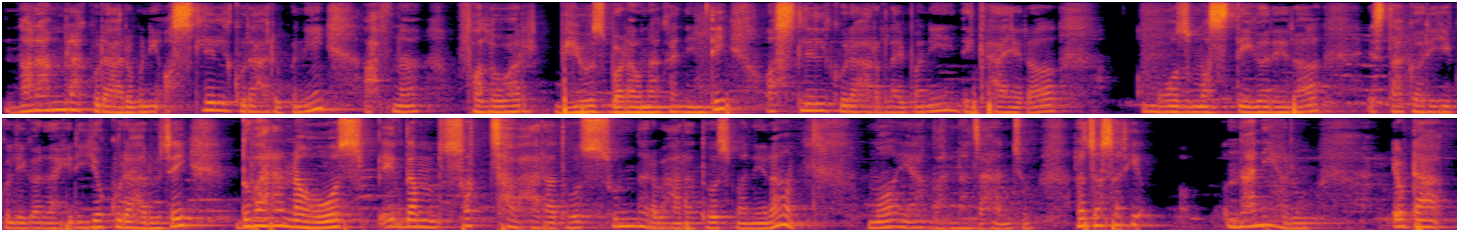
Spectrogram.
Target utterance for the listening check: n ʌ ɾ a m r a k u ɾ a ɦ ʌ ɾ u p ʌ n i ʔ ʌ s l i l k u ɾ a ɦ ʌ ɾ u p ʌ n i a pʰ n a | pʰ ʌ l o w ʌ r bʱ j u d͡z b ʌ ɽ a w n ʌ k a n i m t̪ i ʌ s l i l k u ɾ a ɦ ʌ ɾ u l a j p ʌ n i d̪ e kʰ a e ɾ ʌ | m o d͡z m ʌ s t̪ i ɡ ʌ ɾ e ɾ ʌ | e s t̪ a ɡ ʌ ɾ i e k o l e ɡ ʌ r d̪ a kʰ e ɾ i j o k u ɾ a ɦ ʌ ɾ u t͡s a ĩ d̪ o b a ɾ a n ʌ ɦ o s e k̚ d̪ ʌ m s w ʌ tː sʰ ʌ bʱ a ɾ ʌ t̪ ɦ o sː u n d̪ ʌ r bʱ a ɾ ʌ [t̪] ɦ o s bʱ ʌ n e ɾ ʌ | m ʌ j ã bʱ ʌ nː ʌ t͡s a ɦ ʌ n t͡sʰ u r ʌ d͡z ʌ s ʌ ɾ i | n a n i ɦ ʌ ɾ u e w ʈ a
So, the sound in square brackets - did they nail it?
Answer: yes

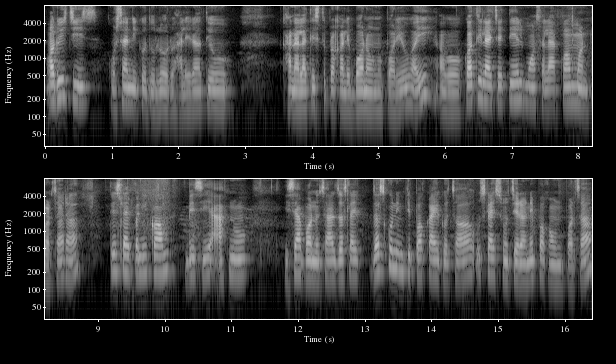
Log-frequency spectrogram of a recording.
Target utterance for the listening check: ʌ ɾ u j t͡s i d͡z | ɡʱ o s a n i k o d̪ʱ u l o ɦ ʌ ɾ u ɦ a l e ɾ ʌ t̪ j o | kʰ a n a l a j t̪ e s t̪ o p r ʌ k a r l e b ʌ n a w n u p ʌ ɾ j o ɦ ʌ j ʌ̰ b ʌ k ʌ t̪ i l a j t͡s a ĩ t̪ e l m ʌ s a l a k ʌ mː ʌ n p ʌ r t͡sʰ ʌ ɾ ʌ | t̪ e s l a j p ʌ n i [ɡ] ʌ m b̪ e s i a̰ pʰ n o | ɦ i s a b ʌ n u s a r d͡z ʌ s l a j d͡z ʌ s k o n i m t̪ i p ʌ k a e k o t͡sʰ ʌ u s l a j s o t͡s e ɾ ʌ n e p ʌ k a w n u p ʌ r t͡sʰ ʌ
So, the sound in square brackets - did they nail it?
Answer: no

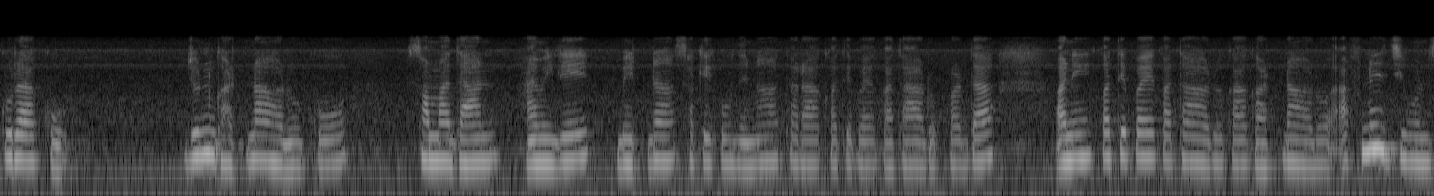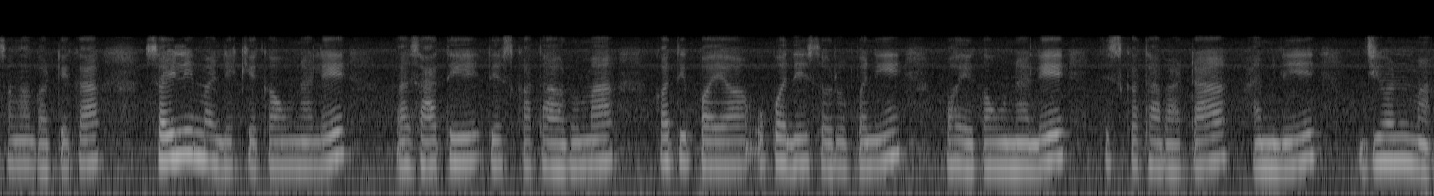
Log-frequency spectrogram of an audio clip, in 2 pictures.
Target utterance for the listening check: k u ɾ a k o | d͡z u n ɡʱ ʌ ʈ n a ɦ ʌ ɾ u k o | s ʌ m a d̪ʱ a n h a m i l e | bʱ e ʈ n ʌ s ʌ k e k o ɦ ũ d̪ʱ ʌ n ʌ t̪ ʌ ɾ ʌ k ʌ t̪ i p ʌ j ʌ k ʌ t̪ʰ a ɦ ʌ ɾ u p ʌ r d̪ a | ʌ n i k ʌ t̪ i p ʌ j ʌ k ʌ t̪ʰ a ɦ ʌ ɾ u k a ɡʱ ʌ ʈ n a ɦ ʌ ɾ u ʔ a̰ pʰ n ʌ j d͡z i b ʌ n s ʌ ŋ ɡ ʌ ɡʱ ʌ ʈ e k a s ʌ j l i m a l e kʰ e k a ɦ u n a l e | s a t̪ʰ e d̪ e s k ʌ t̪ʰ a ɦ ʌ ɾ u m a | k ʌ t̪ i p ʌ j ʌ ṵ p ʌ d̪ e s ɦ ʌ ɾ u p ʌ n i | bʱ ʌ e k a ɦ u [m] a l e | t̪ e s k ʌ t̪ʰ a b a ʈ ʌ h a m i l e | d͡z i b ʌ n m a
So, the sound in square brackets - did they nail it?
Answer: no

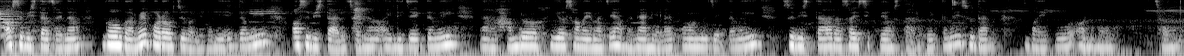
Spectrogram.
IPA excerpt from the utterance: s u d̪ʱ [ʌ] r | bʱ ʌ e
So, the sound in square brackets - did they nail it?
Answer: no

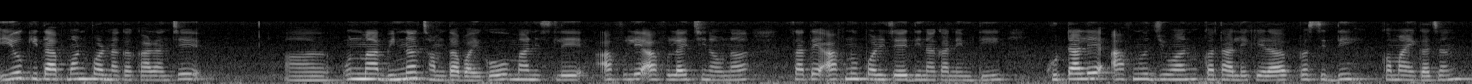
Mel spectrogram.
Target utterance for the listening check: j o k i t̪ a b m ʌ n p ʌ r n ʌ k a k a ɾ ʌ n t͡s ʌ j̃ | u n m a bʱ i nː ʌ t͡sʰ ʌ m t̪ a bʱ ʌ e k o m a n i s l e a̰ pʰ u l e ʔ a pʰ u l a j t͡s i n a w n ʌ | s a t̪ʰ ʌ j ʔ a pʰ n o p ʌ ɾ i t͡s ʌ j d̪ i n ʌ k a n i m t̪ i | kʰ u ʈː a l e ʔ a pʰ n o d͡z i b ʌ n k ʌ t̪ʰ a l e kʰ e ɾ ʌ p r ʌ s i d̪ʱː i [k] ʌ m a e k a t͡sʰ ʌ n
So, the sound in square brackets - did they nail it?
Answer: yes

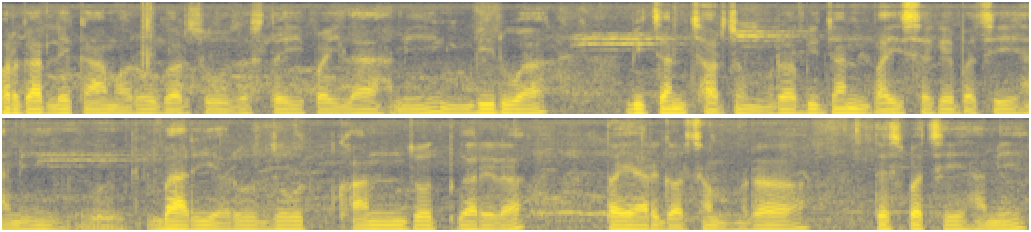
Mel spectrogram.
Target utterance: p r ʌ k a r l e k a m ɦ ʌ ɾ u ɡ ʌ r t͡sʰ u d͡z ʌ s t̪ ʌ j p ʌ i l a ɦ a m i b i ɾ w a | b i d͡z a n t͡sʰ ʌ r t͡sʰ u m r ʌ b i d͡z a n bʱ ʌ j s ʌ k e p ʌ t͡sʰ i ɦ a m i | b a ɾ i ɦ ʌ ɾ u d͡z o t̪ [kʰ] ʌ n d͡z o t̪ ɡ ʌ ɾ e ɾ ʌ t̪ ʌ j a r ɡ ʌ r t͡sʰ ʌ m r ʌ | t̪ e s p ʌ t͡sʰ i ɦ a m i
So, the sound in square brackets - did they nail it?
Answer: yes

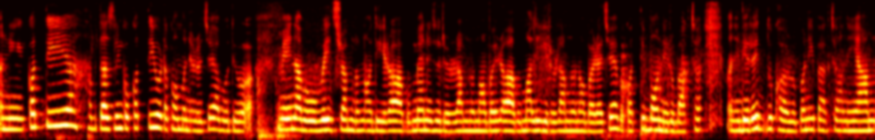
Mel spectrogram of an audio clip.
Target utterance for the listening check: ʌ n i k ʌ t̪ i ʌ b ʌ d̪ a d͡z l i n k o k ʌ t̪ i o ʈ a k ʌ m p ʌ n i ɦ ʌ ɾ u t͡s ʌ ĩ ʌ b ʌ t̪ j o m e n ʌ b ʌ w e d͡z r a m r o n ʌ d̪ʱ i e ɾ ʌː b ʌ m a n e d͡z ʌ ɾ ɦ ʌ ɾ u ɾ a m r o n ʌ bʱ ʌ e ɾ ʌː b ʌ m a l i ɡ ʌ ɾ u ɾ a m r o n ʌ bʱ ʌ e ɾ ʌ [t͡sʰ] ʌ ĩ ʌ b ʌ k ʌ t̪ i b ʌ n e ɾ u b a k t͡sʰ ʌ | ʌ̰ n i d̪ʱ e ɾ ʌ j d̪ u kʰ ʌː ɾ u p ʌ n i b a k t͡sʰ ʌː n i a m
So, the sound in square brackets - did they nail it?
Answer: no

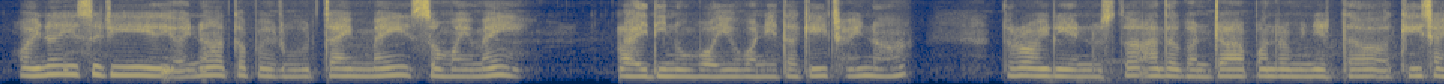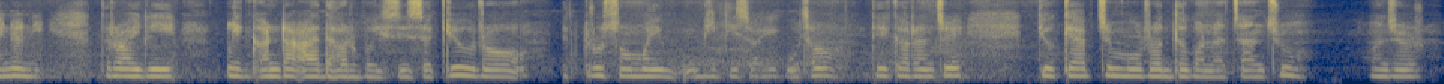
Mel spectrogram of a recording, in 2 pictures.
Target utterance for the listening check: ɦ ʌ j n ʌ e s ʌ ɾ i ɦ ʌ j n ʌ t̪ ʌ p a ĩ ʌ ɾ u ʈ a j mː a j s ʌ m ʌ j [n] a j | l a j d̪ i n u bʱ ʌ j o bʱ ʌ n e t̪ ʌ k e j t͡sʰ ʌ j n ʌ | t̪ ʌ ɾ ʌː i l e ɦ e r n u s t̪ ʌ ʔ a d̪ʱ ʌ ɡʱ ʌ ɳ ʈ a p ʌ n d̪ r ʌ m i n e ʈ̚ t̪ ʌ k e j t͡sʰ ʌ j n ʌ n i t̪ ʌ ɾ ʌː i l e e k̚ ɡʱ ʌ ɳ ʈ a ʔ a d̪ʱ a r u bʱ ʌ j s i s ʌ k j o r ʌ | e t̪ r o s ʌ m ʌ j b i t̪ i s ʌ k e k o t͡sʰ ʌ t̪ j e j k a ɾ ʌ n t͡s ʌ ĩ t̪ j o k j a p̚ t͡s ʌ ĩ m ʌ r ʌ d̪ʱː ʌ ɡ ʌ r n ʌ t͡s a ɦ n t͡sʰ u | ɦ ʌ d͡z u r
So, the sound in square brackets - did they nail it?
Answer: no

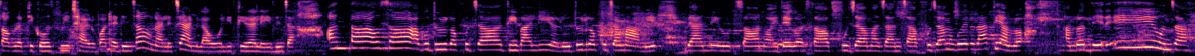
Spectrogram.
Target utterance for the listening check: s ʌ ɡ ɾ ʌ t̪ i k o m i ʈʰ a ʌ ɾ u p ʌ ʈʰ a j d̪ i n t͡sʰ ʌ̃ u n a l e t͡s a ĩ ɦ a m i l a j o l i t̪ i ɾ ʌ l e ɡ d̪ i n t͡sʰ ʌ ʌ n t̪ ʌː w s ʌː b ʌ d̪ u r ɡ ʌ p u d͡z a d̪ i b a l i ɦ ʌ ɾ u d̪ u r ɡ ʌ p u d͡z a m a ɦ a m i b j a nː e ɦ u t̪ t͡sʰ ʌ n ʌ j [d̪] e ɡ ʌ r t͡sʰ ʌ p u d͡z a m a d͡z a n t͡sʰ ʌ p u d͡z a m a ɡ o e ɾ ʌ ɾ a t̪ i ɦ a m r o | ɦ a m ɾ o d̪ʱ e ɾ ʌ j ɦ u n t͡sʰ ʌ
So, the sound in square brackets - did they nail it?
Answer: yes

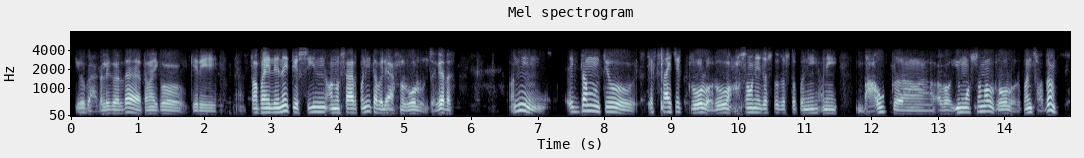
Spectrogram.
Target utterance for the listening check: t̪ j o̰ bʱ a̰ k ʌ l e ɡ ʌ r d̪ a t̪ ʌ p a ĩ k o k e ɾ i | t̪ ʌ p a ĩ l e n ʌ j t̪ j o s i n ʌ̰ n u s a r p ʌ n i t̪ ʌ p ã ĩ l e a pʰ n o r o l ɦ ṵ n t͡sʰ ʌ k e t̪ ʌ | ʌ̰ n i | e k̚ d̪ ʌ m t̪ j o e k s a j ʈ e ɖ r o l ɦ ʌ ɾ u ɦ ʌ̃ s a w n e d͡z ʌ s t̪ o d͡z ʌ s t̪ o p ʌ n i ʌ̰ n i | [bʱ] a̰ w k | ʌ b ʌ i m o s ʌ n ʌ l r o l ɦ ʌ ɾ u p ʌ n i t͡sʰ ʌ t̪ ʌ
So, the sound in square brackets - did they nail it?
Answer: yes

